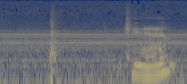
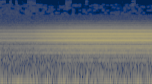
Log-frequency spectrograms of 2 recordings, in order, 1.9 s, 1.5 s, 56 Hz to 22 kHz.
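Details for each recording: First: Canadian Westinghouse Model 684 radio with its defective second IF transformer bypassed, during first IF adjustment, heard up close at the speaker; steady low mains hum with fixed tones and a couple of adjustment scrapes; speaker hum, cause unknown. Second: Canadian Westinghouse Model 684 radio during sweep-generator testing of its IF bypass: a steady, buzzy tone with a bright edge through the speaker as the sweep crosses the tuned band; the IF path passes signal.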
